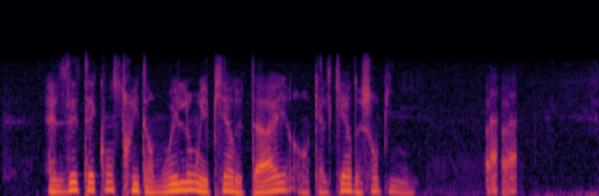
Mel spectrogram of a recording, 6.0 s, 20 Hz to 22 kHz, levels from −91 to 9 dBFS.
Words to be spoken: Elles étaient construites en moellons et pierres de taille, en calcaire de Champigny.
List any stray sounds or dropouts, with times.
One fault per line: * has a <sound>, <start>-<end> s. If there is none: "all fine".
* has a laugh, 4.9-5.2 s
